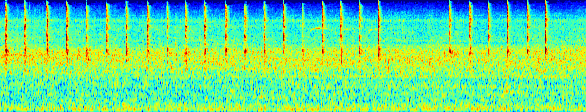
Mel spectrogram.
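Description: A boat's engine running steadily with a low hum, with a sharp tick repeating about two to three times a second over it.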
